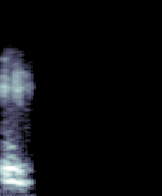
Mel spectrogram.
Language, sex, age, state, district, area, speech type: Tamil, female, 18-30, Tamil Nadu, Virudhunagar, rural, conversation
